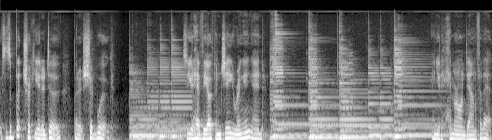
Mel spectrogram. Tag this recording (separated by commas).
Guitar, Electric guitar, Musical instrument, Music, Speech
